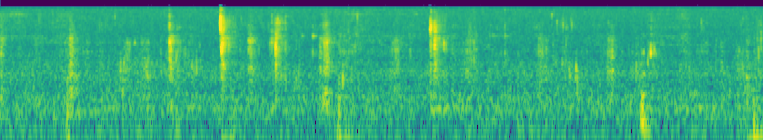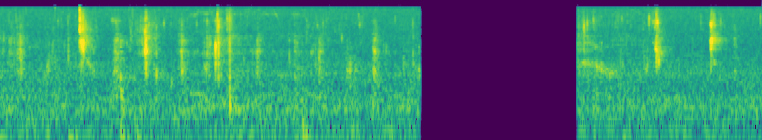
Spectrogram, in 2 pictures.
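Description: Close-miked chewing of rice and spiced eggs eaten by hand: a steady run of short, sharp mouth clicks and smacks. The sound drops out to dead silence for about a second near the end.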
